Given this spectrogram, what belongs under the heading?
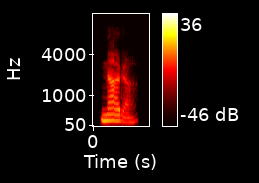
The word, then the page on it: naira: Indian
